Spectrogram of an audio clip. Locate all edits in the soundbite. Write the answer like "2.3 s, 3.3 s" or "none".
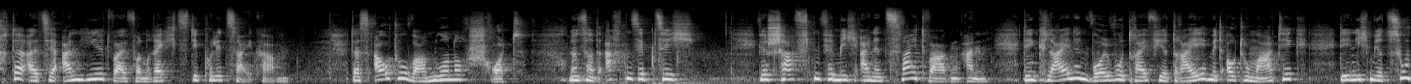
5.7 s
